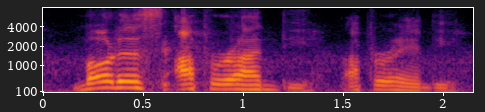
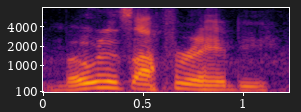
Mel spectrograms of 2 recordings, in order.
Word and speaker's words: modus operandi: Modus operandi. I think you're right. It's like operations and Andy. Modus operandi. We're gonna pretend that's how you pronounce it.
